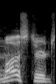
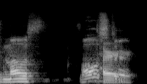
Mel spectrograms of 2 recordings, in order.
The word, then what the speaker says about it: Mostert: Mustard sounds good. – Mustard. Let's just make it easy. – I think it's Mostert. – Mostert, I believe, is right.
